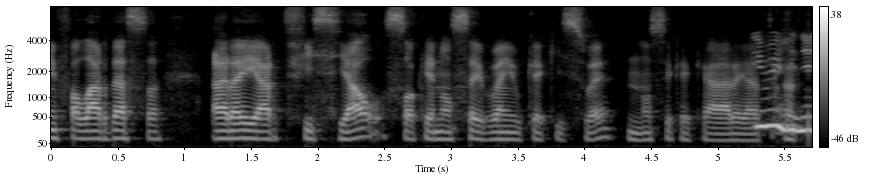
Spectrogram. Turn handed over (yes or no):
yes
